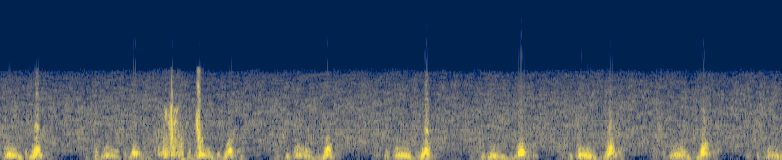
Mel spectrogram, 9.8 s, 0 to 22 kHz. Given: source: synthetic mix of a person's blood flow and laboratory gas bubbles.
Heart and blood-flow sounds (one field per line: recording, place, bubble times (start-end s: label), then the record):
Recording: Doppler ultrasound of blood flow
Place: precordium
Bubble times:
1.90-2.30 s: bubbles
2.44-2.55 s: bubbles
From the record:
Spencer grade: 1 (occasional bubble signal discernible with the cardiac motion signal, with majority of cardiac periods free of bubbles)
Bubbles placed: only in the low amplitude regions of the cardiac cycle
